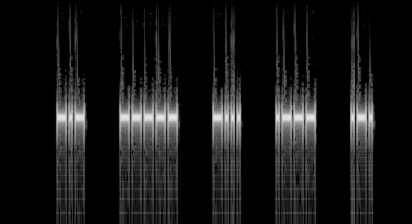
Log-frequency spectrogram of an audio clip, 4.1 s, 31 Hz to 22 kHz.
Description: Morse code, heard as a keyed tone, about 40 wpm, spaced as for 19 wpm, 700 Hz. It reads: K0BJR
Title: USA Call Signs - 5 Characters - 4x Character Spacing - 40wpm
